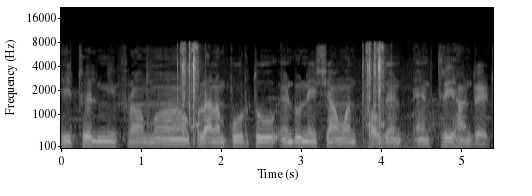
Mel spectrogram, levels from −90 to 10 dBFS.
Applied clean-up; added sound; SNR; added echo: none; Camera; 0 dB; none.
